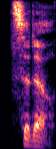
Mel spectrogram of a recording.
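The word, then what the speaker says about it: Seydoux: I don't know how to say her fucking last Sido. name. Sado, thank you.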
